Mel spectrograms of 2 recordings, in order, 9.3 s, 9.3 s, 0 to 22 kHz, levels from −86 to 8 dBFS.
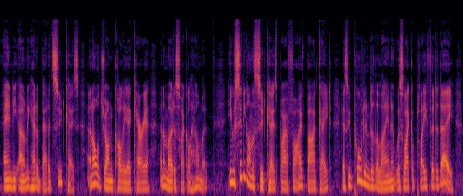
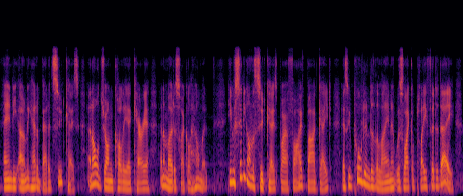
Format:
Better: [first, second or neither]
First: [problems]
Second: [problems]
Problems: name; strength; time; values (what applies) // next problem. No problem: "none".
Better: first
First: none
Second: garbled, watery; slightly; nothing above 7.5 kHz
